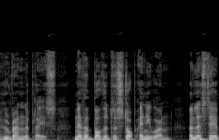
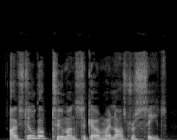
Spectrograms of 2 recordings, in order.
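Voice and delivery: lightly voiced William, pitched up; 7 semitones higher than usual. Customer talking to a voice in the dark, lightly voiced higher.

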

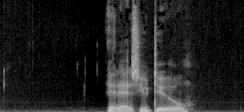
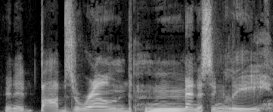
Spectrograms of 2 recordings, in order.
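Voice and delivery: usual speaking voice

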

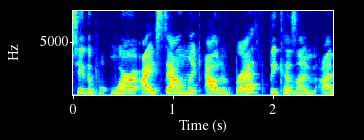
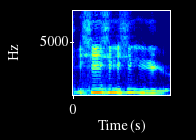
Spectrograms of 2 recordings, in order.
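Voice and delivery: giggle; 2 semitones higher, 4 dB quieter, slower than usual. Retold or imitated. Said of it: "And I was like".

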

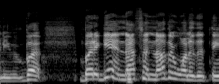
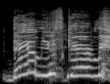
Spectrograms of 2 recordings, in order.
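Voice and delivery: put-on high, blunt exclamation in the kid's everyday talk; hallway talk; 12 semitones higher than usual. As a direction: blurt it the uncensored hallway way, pitched way up. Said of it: "we have heard how you talk in the hallways".

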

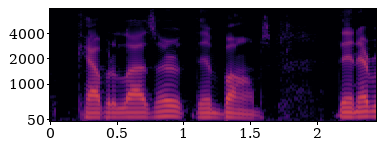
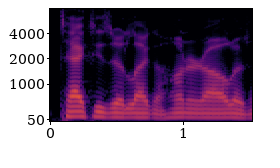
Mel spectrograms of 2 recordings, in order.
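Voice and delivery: ordinary talk

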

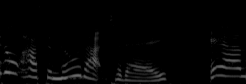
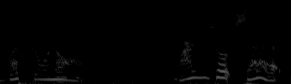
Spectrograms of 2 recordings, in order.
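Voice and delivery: put-on soft, gentle question to a child; quietly coaxing an upset kid; gentle comforting; 11 dB quieter than usual. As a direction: kneel down and ask softly.

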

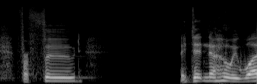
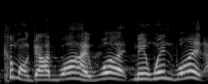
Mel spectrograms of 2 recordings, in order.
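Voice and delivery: pleading with God; 9 semitones higher, 5 dB louder than usual. Retold or imitated. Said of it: "he was just like".

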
